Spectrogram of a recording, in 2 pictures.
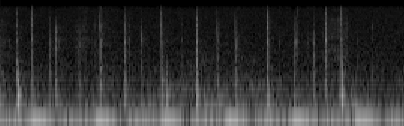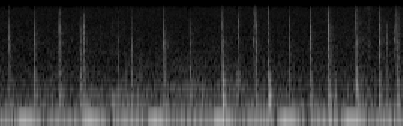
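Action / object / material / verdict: tap / hardcover book with paper dust jacket / paper, cardboard / none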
